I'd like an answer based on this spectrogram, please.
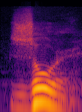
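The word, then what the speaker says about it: זר: Se você pegar o dicionário bíblico ali, o Strong, essa palavra estranha é uma palavra em hebraico que se pronuncia zor, que significa ser estranho, ser estrangeiro, tornar-se alienado.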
